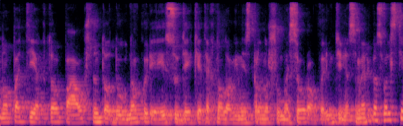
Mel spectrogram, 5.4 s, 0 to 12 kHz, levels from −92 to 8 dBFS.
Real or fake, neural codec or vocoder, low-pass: real; none; 10.8 kHz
